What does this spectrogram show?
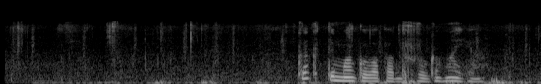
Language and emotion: Russian, angry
